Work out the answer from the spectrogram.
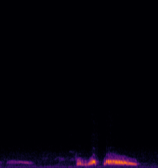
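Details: Decoy spotted dove with a deep, husky voice calling to attract wild birds: a soft low coo, then a louder wavering note and a long falling coo, in a quiet setting.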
